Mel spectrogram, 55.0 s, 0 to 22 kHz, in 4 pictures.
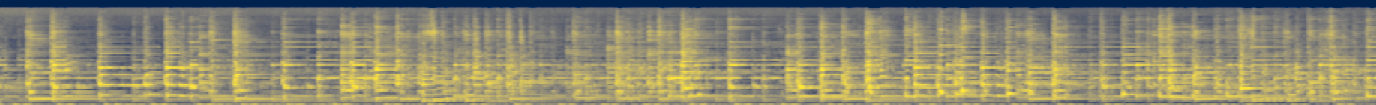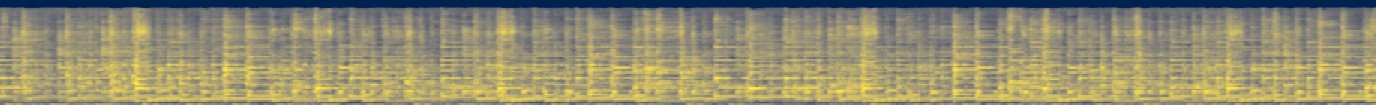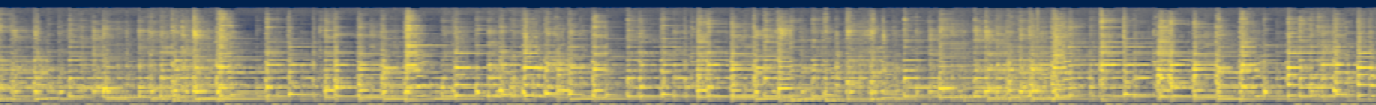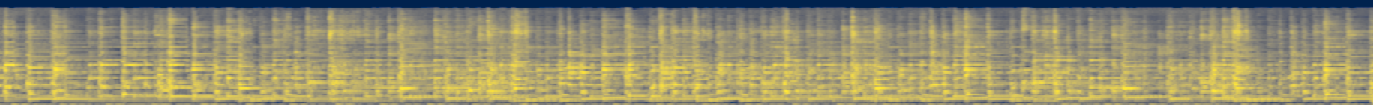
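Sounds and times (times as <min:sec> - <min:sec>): banjos playing: 0:00.0 - 0:55.0.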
